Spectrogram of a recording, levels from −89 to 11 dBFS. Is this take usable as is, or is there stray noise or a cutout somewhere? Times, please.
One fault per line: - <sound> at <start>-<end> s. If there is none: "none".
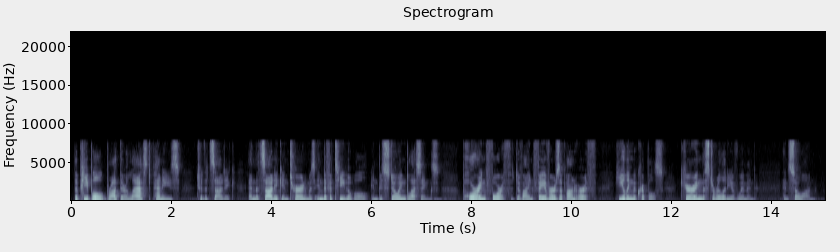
none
